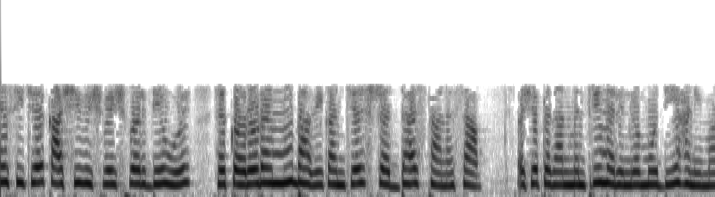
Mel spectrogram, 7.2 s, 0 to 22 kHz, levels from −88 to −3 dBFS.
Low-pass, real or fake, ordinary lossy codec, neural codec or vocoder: 3.6 kHz; real; none; none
